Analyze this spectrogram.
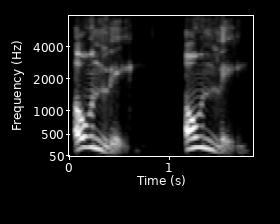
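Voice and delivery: "only" as "ohn-lee"; English-style "only", no doubled l; proper pronunciation. Shown as a demonstration. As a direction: keep a clear n before l in "only". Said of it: "제대로 발음하면".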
